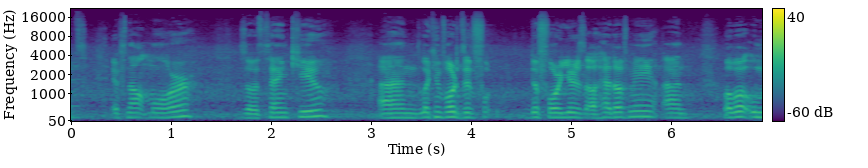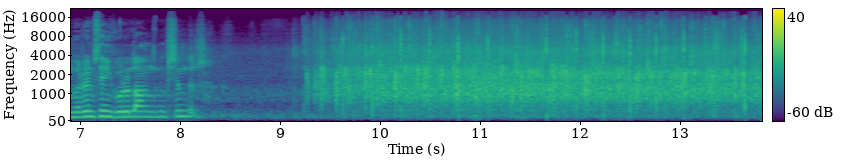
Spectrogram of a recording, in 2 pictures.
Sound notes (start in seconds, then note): 6.2 non-english; 10.7 applause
